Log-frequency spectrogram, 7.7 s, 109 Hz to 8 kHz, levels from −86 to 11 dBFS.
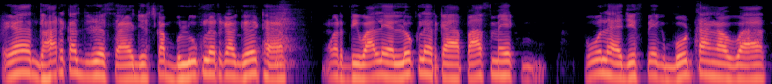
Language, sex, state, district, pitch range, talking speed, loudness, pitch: Hindi, male, Jharkhand, Garhwa, 150-175 Hz, 215 wpm, -16 LUFS, 165 Hz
